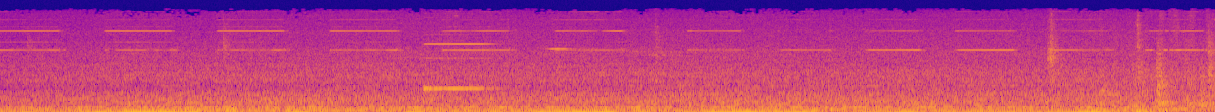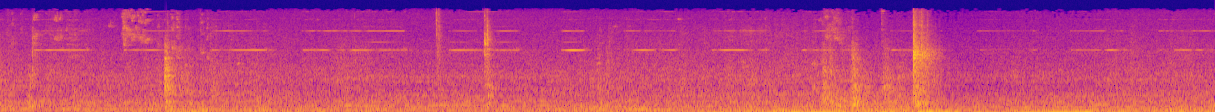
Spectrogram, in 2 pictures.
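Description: Otis hydraulic elevator running with a steady low hum, with a few clicks and knocks from the cab and doors, and a short beep about four seconds in.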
